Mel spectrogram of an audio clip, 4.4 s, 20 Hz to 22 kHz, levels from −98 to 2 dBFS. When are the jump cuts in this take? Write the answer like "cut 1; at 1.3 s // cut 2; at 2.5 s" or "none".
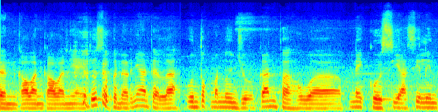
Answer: cut 1; at 1.8 s // cut 2; at 3.5 s

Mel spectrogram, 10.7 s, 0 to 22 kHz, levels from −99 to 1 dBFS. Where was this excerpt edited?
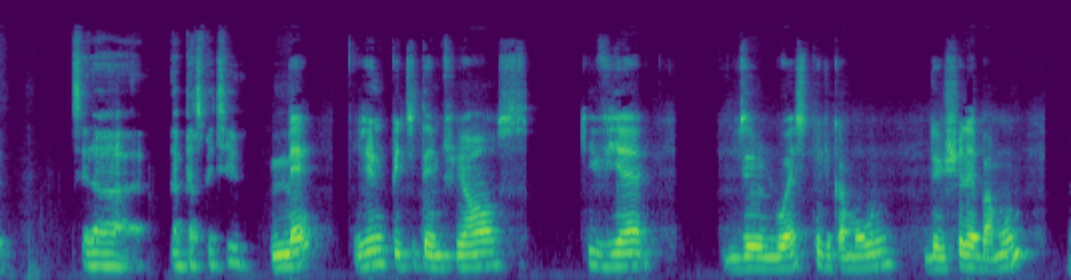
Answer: cut 1; at 2.6 s

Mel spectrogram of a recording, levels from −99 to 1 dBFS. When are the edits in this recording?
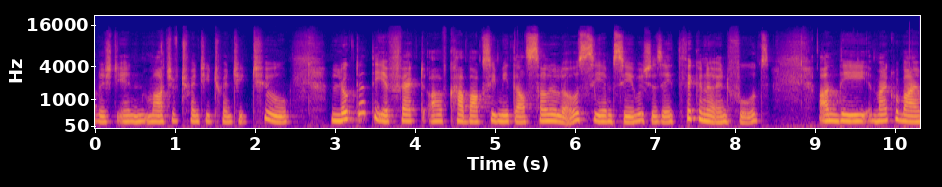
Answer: none

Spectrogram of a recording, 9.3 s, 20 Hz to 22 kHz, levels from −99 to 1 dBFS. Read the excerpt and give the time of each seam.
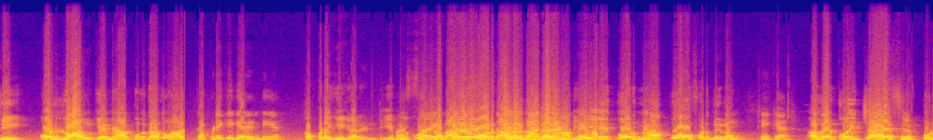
cut 1; at 1.9 s // cut 2; at 6.0 s

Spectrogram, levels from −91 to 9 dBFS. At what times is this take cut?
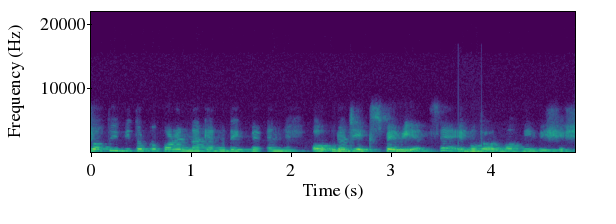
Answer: cut 1; at 3.8 s

